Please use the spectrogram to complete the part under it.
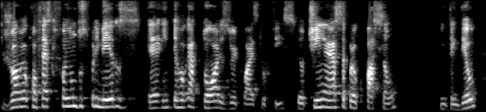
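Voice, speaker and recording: A man, a defense lawyer co-hosting a podcast, telling an anecdote in a casual, animated way. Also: sits high, moderate pace, slightly rough, poor audio. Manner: animated storyteller, laughs along.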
